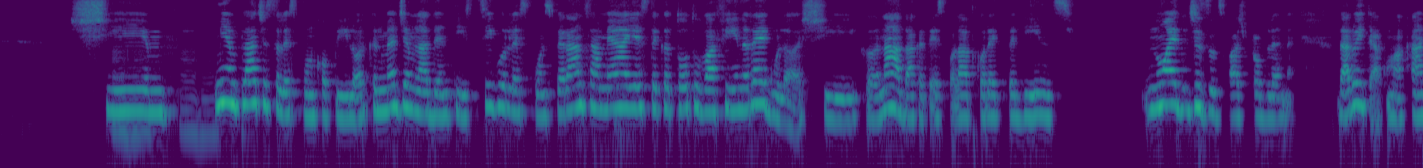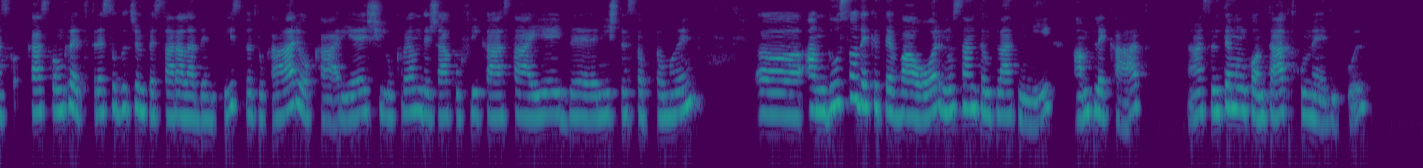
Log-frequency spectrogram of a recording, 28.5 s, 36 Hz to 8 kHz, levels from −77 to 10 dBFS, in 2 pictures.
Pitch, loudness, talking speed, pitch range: 205 Hz, -36 LUFS, 185 wpm, 190-240 Hz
